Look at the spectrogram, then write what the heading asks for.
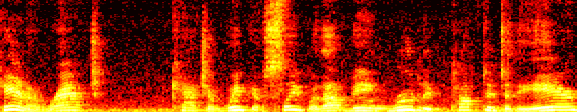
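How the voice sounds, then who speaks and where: Growling in a put-on character voice, the speaker keeps a moderate pace over clear background noise. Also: woman, high pitch for a woman. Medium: read story. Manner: growling, sarcastic.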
